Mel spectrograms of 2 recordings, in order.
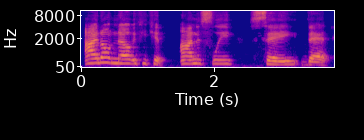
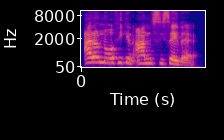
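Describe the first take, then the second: First: Slowed right down, pausing between words; slow, deliberate repeat. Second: Said in the usual way. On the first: Real, not acted. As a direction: spell out the doubt word by word. Repeats doubt slowly for emphasis.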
